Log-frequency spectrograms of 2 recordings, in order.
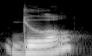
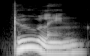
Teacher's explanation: dual with a dark L and dueling with a light l because the L is between vowels and the word dueling and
